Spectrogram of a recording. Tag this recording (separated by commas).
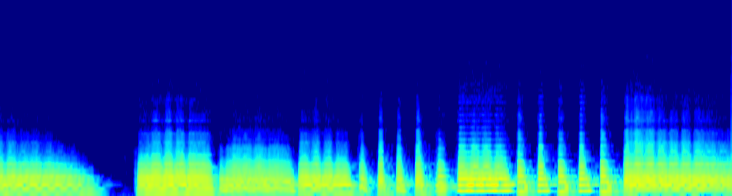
playing bugle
